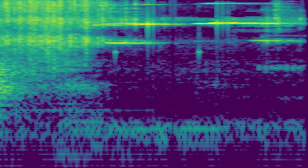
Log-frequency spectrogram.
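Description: Clear plastic delivery bags rustling softly as hands handle drink cups inside them, with a few faint clicks. A faint steady high-pitched tone comes in about a third of the way through.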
